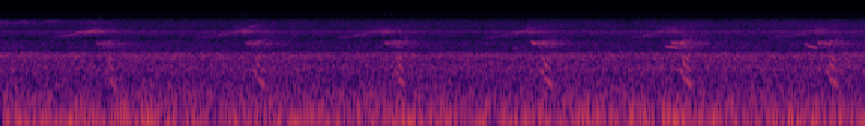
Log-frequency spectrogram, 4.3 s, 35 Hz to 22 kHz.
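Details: Golden eagles in Estonia on 20 June 2024, the mother feeding an aggressive chick while the father arrives with a bird; short, downslurred chirps repeat about once every 0.75 seconds over a steady background hum.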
